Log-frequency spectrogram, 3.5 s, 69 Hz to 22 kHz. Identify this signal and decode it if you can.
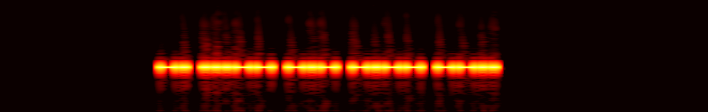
Morse code, heard as a keyed tone, about 46 wpm, 700 Hz. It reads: N3KYZ
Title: USA Call Signs - 5 Characters - 4x Character Spacing - 45wpm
